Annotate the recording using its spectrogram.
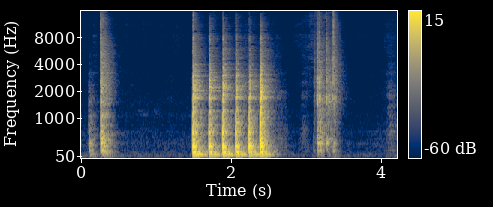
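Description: Hard knocks: two single strikes, then a quick run of about seven, then two more near the end.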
